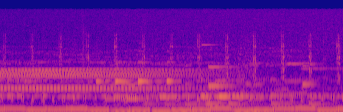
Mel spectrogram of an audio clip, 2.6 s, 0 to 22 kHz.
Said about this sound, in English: The ticks of a watch put time markers on the sweep, 5 to the second.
